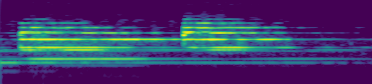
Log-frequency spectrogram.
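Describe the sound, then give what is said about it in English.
A church bell tolls twice in slow succession, each loud stroke ringing out with a rich, sustained hum that overlaps the next and gradually fades. No voices are present. “The church bell would be tolling from morning to evening because of so many deaths.”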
